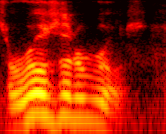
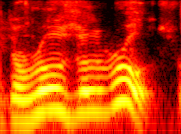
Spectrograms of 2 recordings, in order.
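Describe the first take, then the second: First: Softer, settled restatement of rules; quiet conclusion. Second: Louder, higher, pressing on rules; firm insistence. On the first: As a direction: let it drop, case closed. Repeating the rule as a closer. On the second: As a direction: drive home that the rules are the rules. Insisting the rules are fixed. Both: Real, not acted.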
